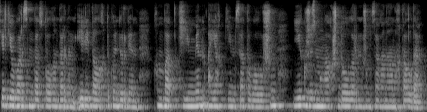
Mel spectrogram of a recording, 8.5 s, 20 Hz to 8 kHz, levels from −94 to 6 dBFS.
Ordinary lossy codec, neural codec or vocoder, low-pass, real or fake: none; none; none; real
